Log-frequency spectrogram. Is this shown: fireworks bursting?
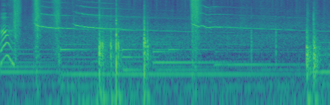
yes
